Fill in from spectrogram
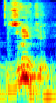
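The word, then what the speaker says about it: Brugge: Μπριζ δεν υπάρχει μπριζ. Είναι μπρούγκι. Ναι, ναι, ναι. Βρούγκε.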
